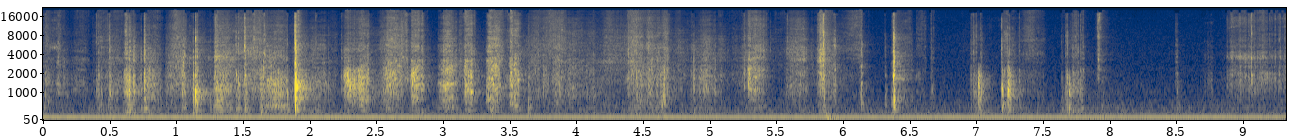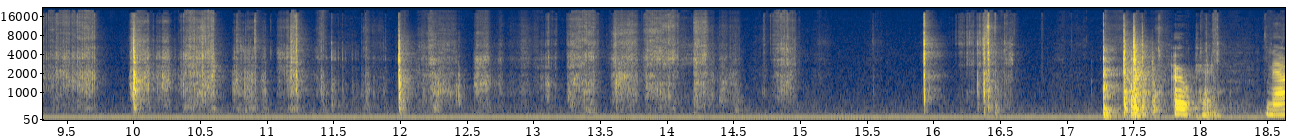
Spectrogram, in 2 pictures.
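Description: Scissors cut paper for a star craft, giving close, faint snips and crisp rustles in an irregular run, with occasional louder crinkles, over a steady low hum in a quiet room.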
